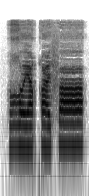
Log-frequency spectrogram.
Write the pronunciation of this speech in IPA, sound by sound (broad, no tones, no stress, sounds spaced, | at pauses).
ʁʷ e qʷ i f ɒ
